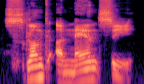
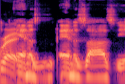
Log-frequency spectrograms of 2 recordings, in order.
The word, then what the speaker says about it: Skunk Anansi: That band, I didn't pronounce them correctly. The one you were referring to, Patrick, with the lady with the face paint, it's Skunk Anansi. That's what I meant. I said Anazazi.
